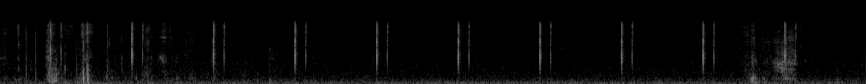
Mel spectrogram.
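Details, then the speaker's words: Code 3 Deckblaster strobe with both jumpers in the up position: sharp paired clicks repeating about every 0.8 seconds, the power supply working normally in double flash pattern. "once again you probably can't hear it i mean you probably can't see it flashing on uh camera uh as well but i can hear the unit clicking twice"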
